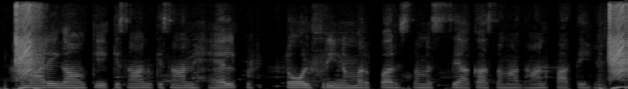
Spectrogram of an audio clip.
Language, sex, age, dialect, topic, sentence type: Hindi, female, 31-35, Kanauji Braj Bhasha, agriculture, statement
